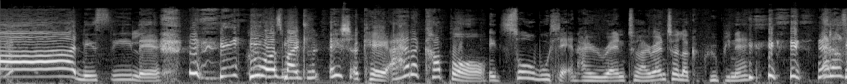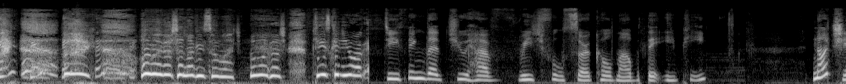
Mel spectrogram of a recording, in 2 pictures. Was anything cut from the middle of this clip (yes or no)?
yes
